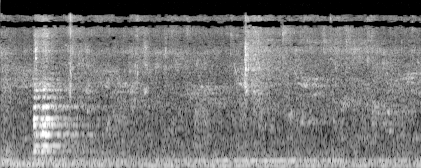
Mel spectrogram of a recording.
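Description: A single short car-horn toot, about a quarter of a second long, near the start, over a steady low hum.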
